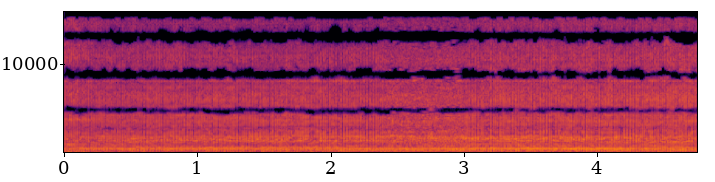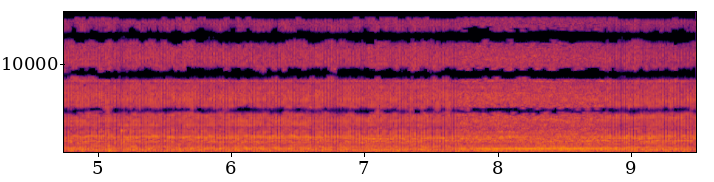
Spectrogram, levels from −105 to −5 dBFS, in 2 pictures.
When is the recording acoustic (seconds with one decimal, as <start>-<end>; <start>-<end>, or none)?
2.4-3.0; 7.7-8.8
